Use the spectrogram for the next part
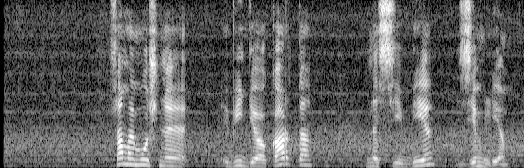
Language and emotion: Russian, neutral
